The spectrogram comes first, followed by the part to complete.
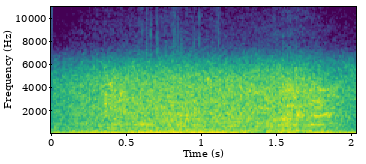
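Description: A motor vehicle's engine running close by: a loud, steady low hum with a rushing noise over it.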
